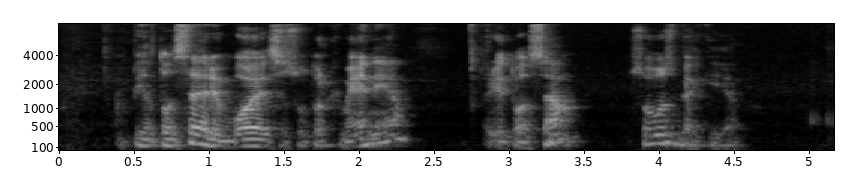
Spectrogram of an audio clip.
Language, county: Lithuanian, Kaunas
